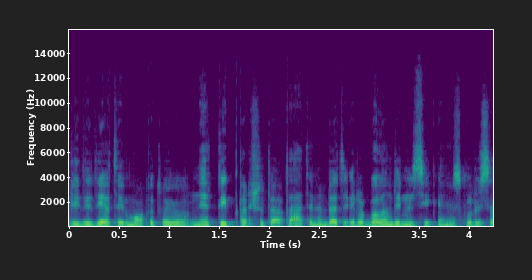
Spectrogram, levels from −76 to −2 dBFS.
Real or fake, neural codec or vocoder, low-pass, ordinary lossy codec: fake; codec, 44.1 kHz, 2.6 kbps, DAC; 14.4 kHz; AAC, 96 kbps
